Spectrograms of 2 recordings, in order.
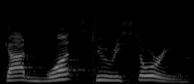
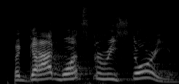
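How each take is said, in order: First: Said in the usual way. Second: "God" lifted higher and louder, then falling; stress on God. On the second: Shown as a demonstration. Pastor repeating to the congregation, punching "God". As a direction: lean hard on "God" in "God wants to restore you".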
